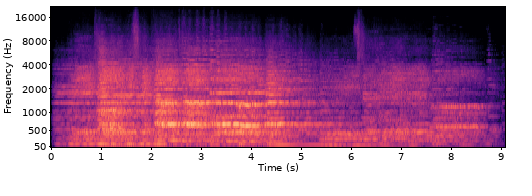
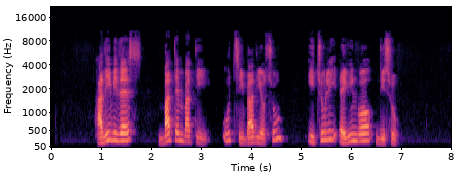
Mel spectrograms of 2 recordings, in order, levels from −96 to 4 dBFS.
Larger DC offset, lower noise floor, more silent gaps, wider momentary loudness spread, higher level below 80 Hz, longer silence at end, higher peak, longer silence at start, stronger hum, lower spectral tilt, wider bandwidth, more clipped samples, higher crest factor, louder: neither; second, -45 dBFS vs -76 dBFS; neither; about the same, 18 LU vs 16 LU; first, -46 dBFS vs -80 dBFS; second, 0.35 s vs 1.1 s; about the same, -2 dBFS vs -4 dBFS; second, 0.05 s vs 0.9 s; neither; about the same, -5 dB/octave vs -4.5 dB/octave; first, 13 kHz vs 10 kHz; neither; about the same, 18 dB vs 22 dB; first, -18 LUFS vs -25 LUFS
